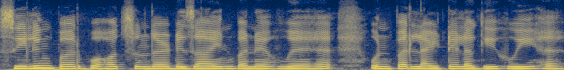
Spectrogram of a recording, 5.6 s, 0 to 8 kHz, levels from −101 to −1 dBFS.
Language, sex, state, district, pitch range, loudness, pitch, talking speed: Hindi, female, Jharkhand, Ranchi, 205-225 Hz, -13 LUFS, 215 Hz, 150 wpm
